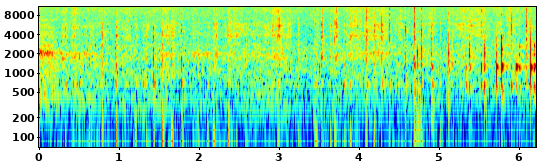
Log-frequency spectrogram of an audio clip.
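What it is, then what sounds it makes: Cardboard tube. Fingertips tap and scratch on an empty, hollow brown cardboard tube, making a quick run of dry, soft taps with a faint papery scratch between them. Each tap is short and dies almost at once, with a hollow knock near 1.2 kHz. The tapping grows denser and louder toward the end.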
